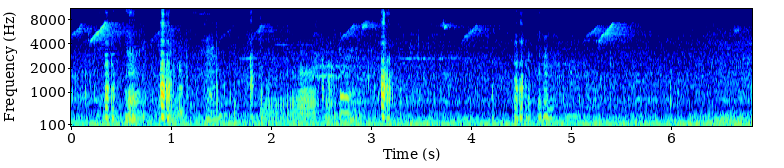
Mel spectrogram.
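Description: Young long-tailed macaques giving short squeaks, several in quick succession in the first second and a few more spread through the rest.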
